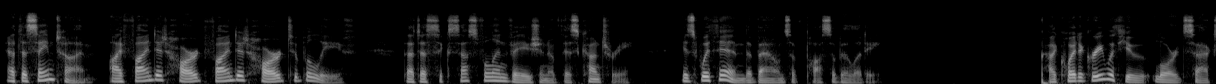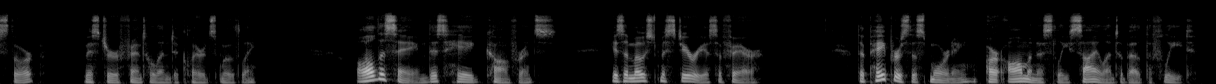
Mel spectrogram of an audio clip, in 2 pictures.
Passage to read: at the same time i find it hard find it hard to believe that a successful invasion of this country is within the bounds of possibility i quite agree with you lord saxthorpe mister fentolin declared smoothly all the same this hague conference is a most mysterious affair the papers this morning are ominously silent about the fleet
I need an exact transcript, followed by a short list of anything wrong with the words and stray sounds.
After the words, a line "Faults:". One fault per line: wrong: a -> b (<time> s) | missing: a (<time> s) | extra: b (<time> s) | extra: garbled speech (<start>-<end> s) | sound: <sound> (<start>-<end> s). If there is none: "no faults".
at the same time i find it hard find it hard to believe that a successful invasion of this country is within the bounds of possibility i quite agree with you lord saxthorpe mister fentolin declared smoothly all the same this hague conference is a most mysterious affair the papers this morning are ominously silent about the fleet
Faults:
no faults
